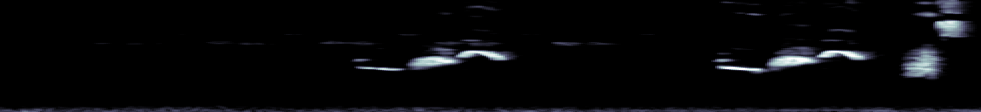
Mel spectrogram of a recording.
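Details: Blackbird, a resident garden bird, delivering two similar rising whistled phrases a couple of seconds apart, the second ending in a high scratchy twitter, over steady low background hum.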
